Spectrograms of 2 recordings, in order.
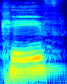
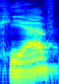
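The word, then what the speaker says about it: Kyiv: the way it's pronounced keeve apparently not kiev kiev is the russian way of saying it if you're a ukrainian speaker you say keeve and yeah he and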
